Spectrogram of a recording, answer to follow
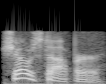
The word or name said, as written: showstopper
